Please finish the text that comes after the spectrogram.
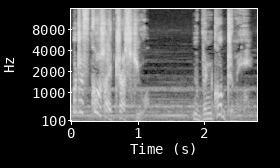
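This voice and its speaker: A man playing a frail, kindly old gentleman, weary and courteous, in an audio drama. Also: a little high, wildly swooping pitch, normal speed, music in the background. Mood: tender. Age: older. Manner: doddery, courteous, sighing and groaning. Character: frail, weary, kindly old Doctor leaning on a walking stick.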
